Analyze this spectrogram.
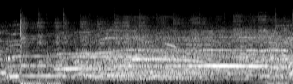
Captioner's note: audience boos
